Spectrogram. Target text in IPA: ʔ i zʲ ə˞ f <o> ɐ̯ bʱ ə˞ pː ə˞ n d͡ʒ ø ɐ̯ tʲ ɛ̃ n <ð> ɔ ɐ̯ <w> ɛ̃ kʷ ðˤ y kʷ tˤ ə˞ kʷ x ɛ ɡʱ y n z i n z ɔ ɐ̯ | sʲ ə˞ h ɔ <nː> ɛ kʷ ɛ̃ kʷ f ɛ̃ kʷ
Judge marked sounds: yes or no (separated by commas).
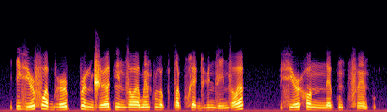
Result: no, no, yes, yes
